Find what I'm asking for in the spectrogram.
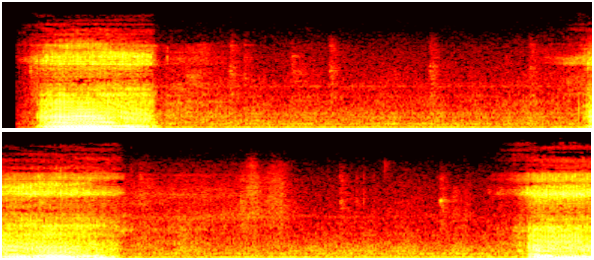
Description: Very Funny labrador Snoring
